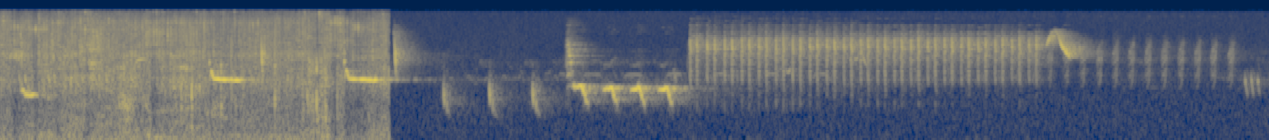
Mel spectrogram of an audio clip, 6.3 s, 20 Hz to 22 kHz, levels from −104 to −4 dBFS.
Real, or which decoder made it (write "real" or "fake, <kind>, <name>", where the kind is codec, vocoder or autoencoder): real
